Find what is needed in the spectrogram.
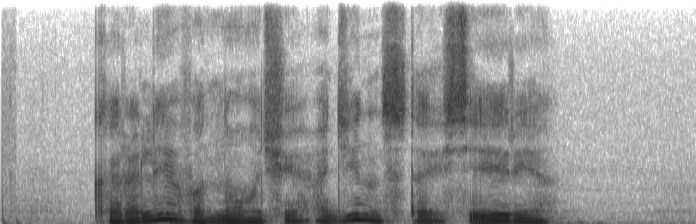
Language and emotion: Russian, sad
